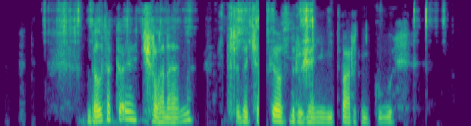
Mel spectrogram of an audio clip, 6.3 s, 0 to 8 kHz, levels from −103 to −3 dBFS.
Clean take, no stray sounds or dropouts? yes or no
no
